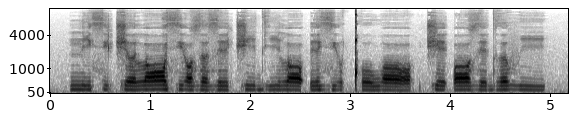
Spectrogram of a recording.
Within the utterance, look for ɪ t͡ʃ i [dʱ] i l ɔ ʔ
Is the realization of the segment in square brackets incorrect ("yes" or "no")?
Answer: no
